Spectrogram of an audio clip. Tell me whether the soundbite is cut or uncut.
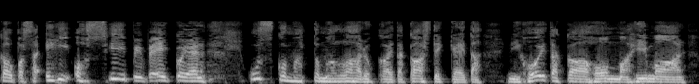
uncut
